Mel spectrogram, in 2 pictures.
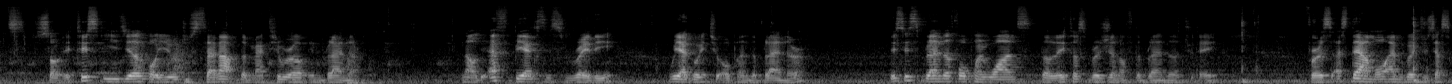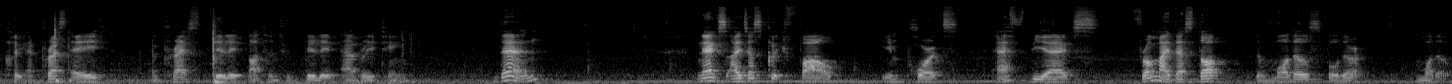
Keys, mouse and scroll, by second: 1.0-13.2 drag, 14.1 click, 15.0 a, 16.6 Delete, 18.6 middle click, 18.6-19.4 scroll up 2, 19.2 middle click, 19.5 click, 20.4 click, 21.8 click, 22.8 click, 23.8 click, 24.9 click, 26.2 click, 27.2 click, 27.3 click, 28.2 click.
